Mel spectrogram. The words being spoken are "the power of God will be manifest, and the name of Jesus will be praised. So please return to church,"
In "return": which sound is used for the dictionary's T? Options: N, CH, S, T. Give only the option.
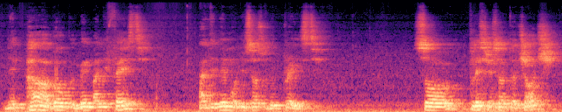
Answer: S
